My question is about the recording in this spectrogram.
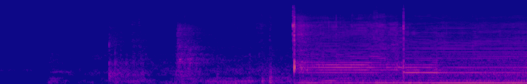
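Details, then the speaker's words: Wahl Legend clipper after adjustment and tightening the housing screws that caused the noise: handling knocks, then switched on to a steady even buzz with no rattle. "e já acabou o barulho tá fazendo barulho porque eu não apertei aqui a honda criatividade aqui né apertar os parafuso da carcaça"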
